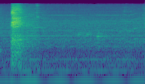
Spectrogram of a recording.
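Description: A single short breathy burst from a man, like a quick huff or exhale, then only a low steady hum.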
